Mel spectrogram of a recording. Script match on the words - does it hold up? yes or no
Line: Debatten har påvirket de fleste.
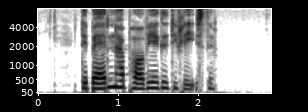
yes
